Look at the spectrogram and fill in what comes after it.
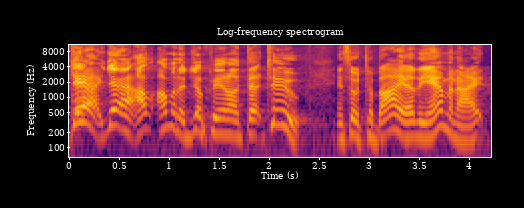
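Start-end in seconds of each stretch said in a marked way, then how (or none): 0.0-2.3 higher, eager tagalong voice; weak sidekick kid. Acted. The weaker kid joins the teasing, eager tagalong voice. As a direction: chime in like the weakest kid in the gang. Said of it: "one of the weaker kids chimes in".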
